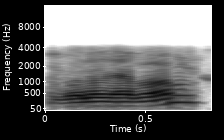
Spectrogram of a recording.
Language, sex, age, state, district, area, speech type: Assamese, male, 45-60, Assam, Tinsukia, urban, conversation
